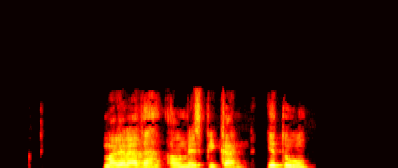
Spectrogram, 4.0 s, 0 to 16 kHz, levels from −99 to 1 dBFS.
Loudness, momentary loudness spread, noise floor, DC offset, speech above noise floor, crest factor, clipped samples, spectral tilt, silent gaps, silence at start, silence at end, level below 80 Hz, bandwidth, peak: -17 LUFS; 10 LU; under -90 dBFS; under 0.1%; over 74 dB; 18 dB; under 0.1%; -6.5 dB/octave; 2.56-2.66 s; 1.05 s; 0.9 s; -58 dBFS; 7.6 kHz; -2 dBFS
